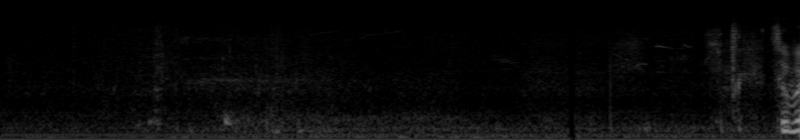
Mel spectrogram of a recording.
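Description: Quiet outdoor background with a faint, steady low hum and a few faint small sounds; a woman starts speaking near the end.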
